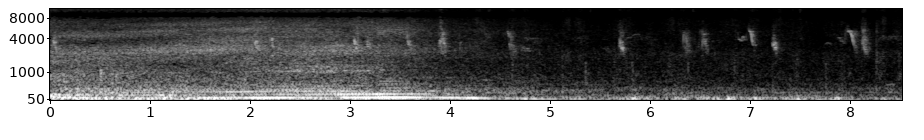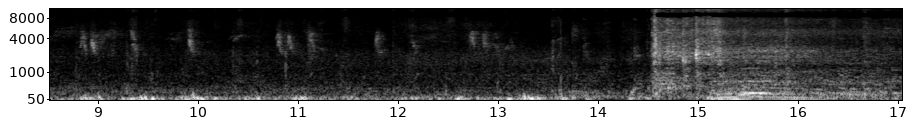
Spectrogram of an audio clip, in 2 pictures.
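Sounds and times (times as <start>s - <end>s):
vehicle rumble: 0.0s - 8.4s, 12.1s - 17.0s
small birds chirping: 0.0s - 14.3s.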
